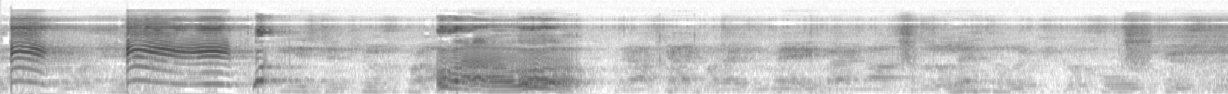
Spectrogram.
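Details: Pet dog Fluffy crying along while playing with his stuffed animal, giving short wavy whining wails followed by a louder, longer quavering cry, mixed with people talking and laughing softly in a small room.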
